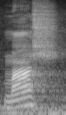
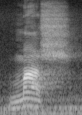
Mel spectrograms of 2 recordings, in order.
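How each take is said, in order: No difference in how they are said.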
